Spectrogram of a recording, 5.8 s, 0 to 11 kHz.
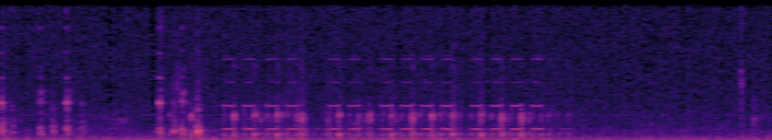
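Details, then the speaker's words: Atari 800 48K with disk drive running Zork II: short evenly spaced beeps through the TV volume as the drive transfers data; normal disk I/O beeping. "Now, one thing I would do if I'm going to play this for real is I'd turn down the volume to stop that beeping."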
